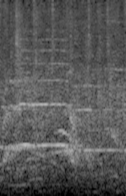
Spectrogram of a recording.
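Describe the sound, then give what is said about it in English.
A crowd cheering and clapping as new Fulton County board members walk in before their swearing-in, a steady wash of applause and voices heard beneath a person talking. “As the members walked in, the crowd cheered.”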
